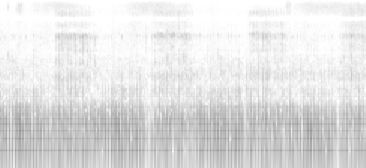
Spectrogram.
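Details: Morning purring from Munchkin kittens settled on a person's belly after waking: a low, dense, unbroken rumble with slight pulsing, briefly dipping near the two-second mark, plus light rustles.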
